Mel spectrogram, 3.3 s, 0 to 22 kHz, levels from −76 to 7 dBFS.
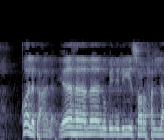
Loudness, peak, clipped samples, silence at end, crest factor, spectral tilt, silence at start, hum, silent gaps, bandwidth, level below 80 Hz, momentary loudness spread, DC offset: -15 LUFS; 0 dBFS; under 0.1%; 0 s; 16 dB; -5 dB/octave; 0 s; none; none; 6.6 kHz; -44 dBFS; 9 LU; under 0.1%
